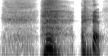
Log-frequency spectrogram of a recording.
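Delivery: big exhale, fed up; loud exasperated sigh. Real, not acted. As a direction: blow out the frustration. Exasperated after rant.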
